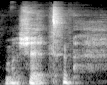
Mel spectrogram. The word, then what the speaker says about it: machete: He plays classical guitar, jazz guitar, lute, theorbo, baroque guitar, vihuela, mandolin, banjo, ukulele, baroque guitar, machete. Am I pronouncing that correctly, Rob? Yeah, machete.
